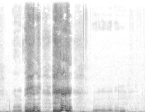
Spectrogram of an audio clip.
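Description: A dog growls in two loud bursts about half a second apart, each rough and snarling, followed by a quieter low rumble trailing off.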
